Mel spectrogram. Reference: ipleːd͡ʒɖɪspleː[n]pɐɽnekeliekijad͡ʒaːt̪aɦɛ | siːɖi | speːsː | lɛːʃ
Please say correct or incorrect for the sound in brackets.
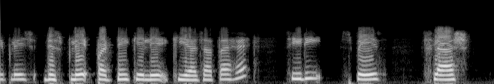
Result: incorrect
